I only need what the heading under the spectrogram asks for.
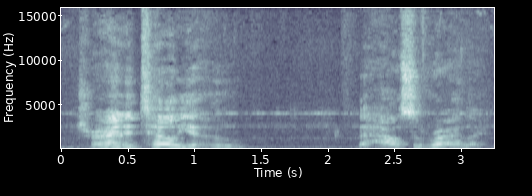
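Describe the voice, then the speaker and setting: A man's voice: fairly low pitch, expressive, measured pace, fairly bright tone. A man playing a sardonic, world-weary noir occult investigator with slangy delivery in a script table read. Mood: insistent. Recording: distant mic, noisy room.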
